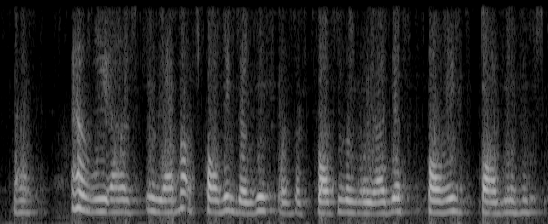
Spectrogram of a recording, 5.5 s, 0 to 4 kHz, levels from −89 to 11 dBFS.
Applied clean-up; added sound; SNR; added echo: neural separator model SepFormer DNS4.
